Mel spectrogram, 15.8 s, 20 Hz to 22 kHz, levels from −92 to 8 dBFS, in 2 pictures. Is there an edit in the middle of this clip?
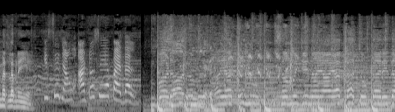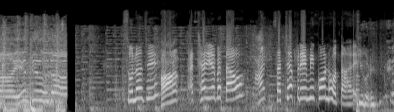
yes; 1 cut; at 9.4 s

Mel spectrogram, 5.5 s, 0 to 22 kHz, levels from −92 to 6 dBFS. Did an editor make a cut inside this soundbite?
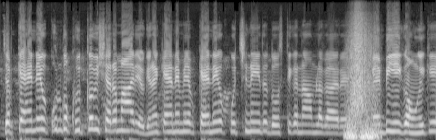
yes; 1 cut; at 4.6 s

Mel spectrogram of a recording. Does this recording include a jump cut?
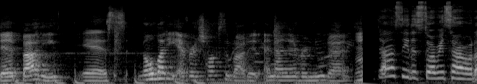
yes; 1 cut; at 3.7 s

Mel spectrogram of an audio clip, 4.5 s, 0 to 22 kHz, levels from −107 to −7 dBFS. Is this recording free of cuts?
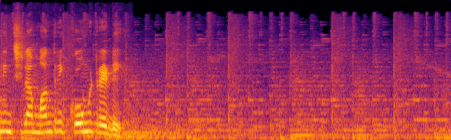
yes; 0 cuts

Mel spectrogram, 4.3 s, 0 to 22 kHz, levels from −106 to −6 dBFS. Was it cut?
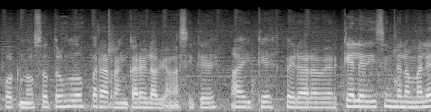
yes; 2 cuts; at 2.2 s, 3.4 s

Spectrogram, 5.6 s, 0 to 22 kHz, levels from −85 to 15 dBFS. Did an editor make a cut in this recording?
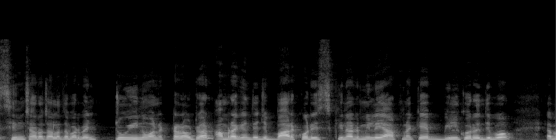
yes; 1 cut; at 2.1 s

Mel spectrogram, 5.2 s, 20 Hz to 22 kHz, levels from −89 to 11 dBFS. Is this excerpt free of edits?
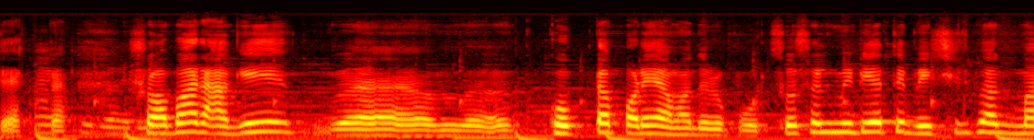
no; 1 cut; at 3.7 s

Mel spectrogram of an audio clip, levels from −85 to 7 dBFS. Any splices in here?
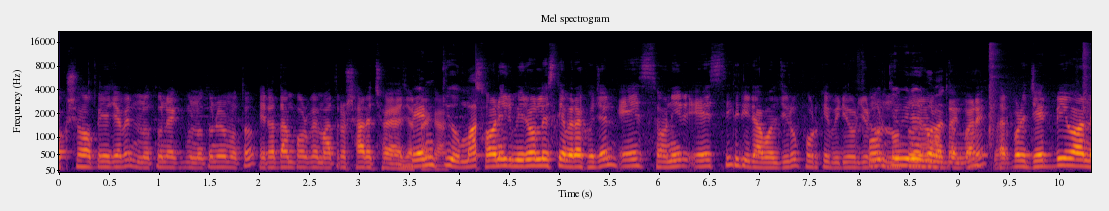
yes; 2 cuts; at 4.2 s, 9.3 s

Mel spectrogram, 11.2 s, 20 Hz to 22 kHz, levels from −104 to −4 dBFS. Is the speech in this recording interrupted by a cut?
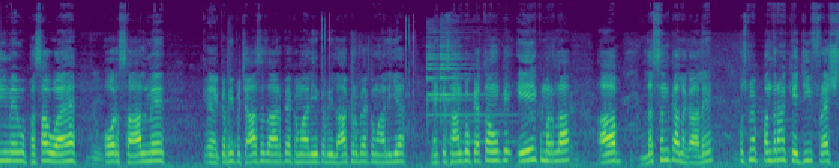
yes; 1 cut; at 5.6 s

